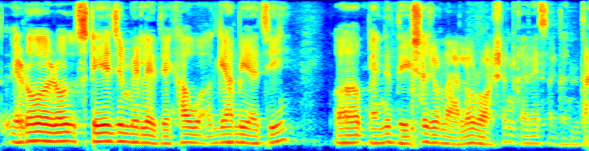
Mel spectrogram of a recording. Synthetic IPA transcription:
ɐɦɪɽoɦɪɽosʈeːd͡ʑmɪled͡ʑẽːkʰauɐɠjãbiɐt͡ɕi | pɐ̃ɦɪ̃ɲd͡ʑed̪eːʃə̆d͡ʑoːnaːloɾɔːʃənkɐɾesɐɡʱə̃nd̪a

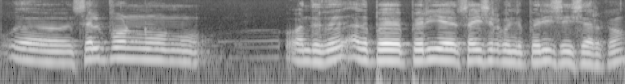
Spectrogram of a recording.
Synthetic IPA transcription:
sɛlpoːnn | ʋɐnd̪ɐðɯɐðɯppɛɾɪjɐsɐɪs̬ɪlkɔɲd͡ʒɔ̃pɛɾɪjɐsɐjsaːɪɾɯkːʊ̃

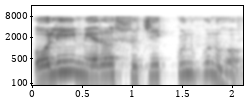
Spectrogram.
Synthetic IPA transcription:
olimeɾosut͡ɕikːunkunɦo̰

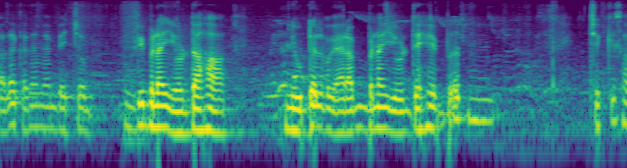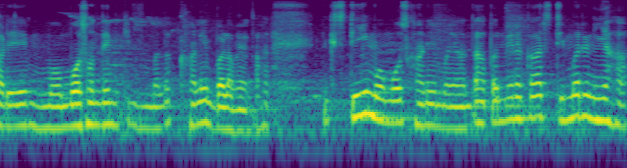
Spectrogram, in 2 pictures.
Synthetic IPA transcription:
ɛd̪aːkɛ̃nd̪ãmɛ̃ːbet͡ʃoː | biːbənaːiːʊɳd̪aːɦaː | njuːʈəlʋəɡɛːɾaːbiːbənaːiːʊɽd̪eːɦeːbəɾ | t͡ʃəkːesaːɽeːmoːmoːsõːnd̪eːm̃ːkimət̪ləbkʰaːñeːbəɽaːmːãːnd̪aːɦaː | mẽki̥sʈiːmoːmoːskʰaːɽ̃eːməãːnd̪aːaːpəɾmeːɾaːkaːɾsʈiːməɾnĩːaːɦaː

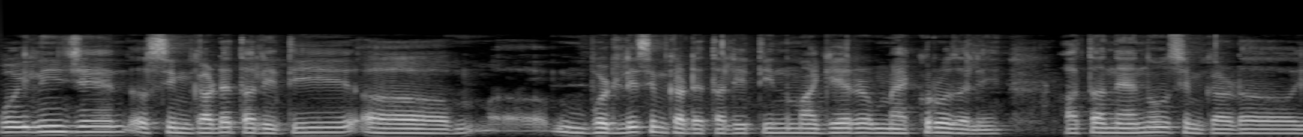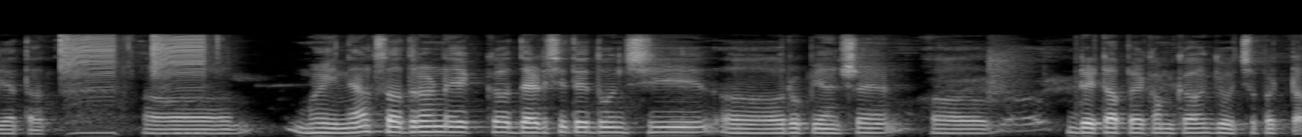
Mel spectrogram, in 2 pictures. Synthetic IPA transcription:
pojlĩd͡ʑẽsimkaɾɖjet̪alit̪i | ʋʱəɽliːsimkaɾɖjet̪alit̪iːnmaɡeɾmɛkɾod͡zali | at̪ãnɛnosimkaɾɽjɛt̪at̪ | məjnjaksad̪ɾəɳekd̪ɛɽɕiːt̪ẽd̪onɕi | ɾupjãnɕẽ | ɖeʈapakamkãɡʱewt͡ɕəpəɽʈ̪a

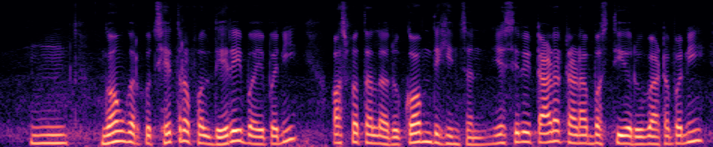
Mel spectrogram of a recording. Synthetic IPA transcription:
ɡaw̃ɡʌrkot͡sʰet̪rʌpʰʌld̪ʱeɾʌjbʱʌepʌni | ʌspʌt̪alʌɾukʌmd̪ekʰint͡sʰʌnjesileʈaɽaʈaɽabʌst̪iʌɾubaʈʌpʌni

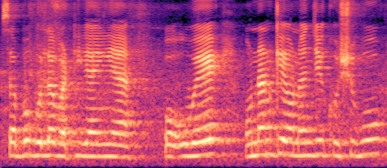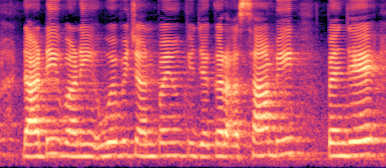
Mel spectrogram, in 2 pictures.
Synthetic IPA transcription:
sɐbʊɡʊlə̆ʋɐʈʰiaːɦĩaː | poːʊɦeʊn̤ənɪ̆kʰeːʊn̤ənɪ̆d͡ʑiːxʊʃbu | ɗaːɖʱiʋɐɽ̃iʊɦebɪt͡ɕɐənɪ̆pɐjũkɪd͡ʑeːkəɾɐsãbɪ | pɐ̃ɦɪ̃ɲd͡ʑe

